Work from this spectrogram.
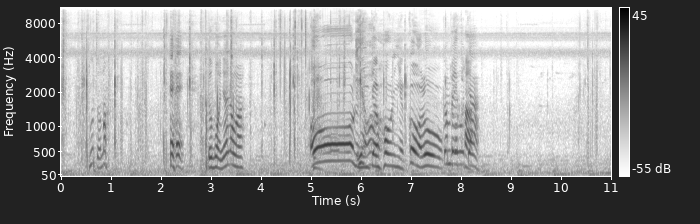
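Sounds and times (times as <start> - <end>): footsteps on gravel: 0.0 - 7.2, 8.4 - 11.0.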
